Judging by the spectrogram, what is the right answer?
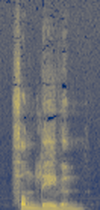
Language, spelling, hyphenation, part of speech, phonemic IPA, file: Dutch, van Leeuwen, van Leeu‧wen, proper noun, /vɑn ˈleːu̯.ə(n)/, Nl-van Leeuwen.ogg
- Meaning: a surname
